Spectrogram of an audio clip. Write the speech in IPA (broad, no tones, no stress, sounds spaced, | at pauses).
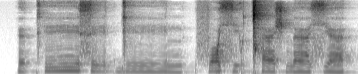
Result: ɪ kʰ iː s iː t ɡ iː n | f ɔ sʲ j ʊ ǀʰ ɛː ʃ n ɛː sʲ ɛ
